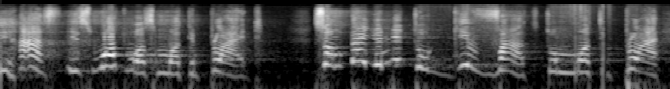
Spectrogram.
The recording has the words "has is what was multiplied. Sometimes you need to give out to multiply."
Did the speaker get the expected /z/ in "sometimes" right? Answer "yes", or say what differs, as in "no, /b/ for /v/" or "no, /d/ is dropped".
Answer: no, /z/ is dropped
